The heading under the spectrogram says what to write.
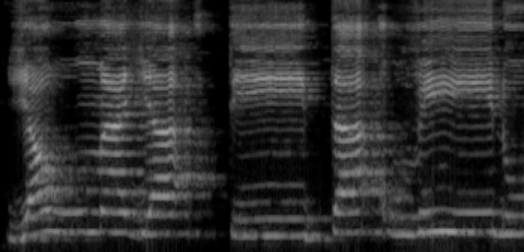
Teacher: یا کو حمزہ ساکن کے ساتھ ملاتے ہوئے جھٹکے کے ساتھ ادا کریں گے، اس کے بعد تا کو یا مدہ کے ساتھ ملاتے ہوئے کھینچ کر ادا کریں گے۔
